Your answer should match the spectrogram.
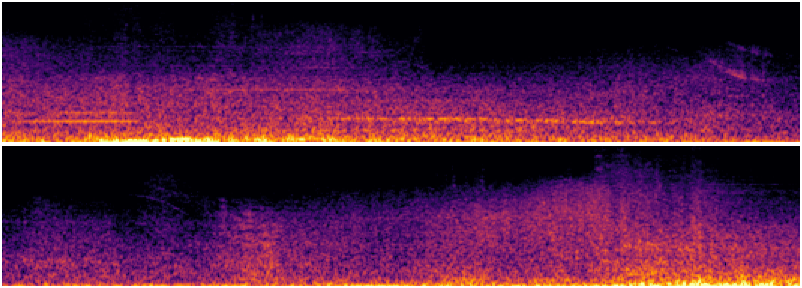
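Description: Cinematic intro sound effects: a heavy, deep rumble with whooshes, swelling louder near the end.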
